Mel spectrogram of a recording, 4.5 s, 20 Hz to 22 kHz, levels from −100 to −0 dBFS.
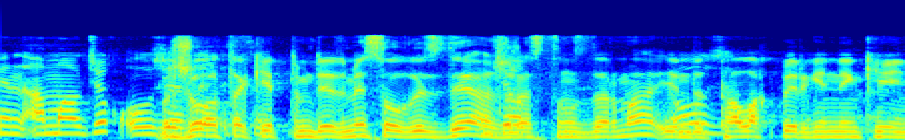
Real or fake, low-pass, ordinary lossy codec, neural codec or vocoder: real; none; none; none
